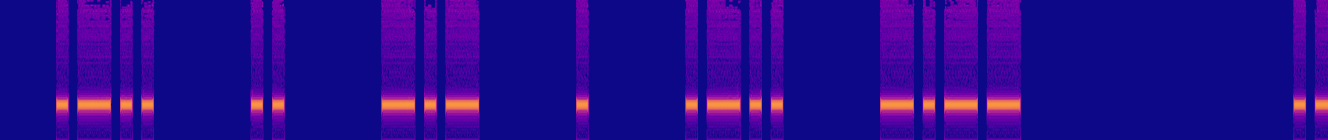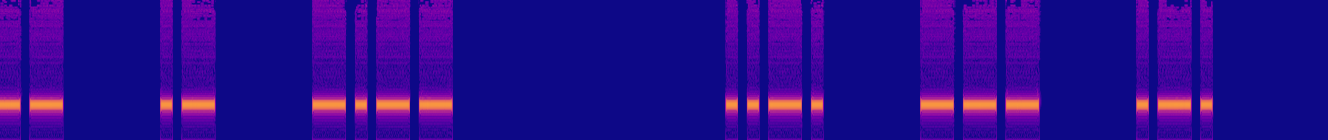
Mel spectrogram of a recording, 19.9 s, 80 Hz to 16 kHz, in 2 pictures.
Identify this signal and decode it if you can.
Morse code, heard as a keyed tone, about 15 wpm, spaced as for 8 wpm, 1000 Hz. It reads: LIKELY WAY FOR
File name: qotdfiles / 8wpm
